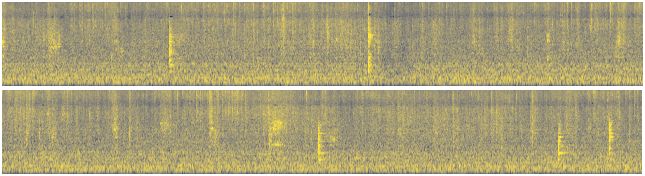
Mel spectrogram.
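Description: Egg fried rice sizzling in a black wok while a metal spatula stirs and scrapes it, the spatula clicking against the wok now and then. A steady hum runs underneath.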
